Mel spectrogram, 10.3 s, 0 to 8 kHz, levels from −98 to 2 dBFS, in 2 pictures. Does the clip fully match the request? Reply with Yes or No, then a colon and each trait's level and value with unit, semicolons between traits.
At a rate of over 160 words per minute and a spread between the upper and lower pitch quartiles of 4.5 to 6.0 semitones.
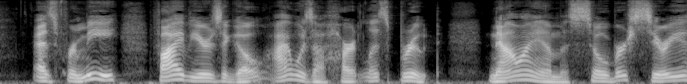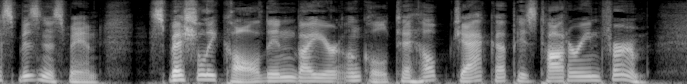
Yes: average, 185 wpm; wide, 5.5 semitones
